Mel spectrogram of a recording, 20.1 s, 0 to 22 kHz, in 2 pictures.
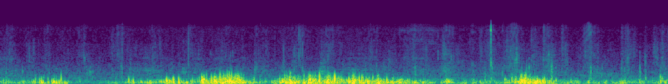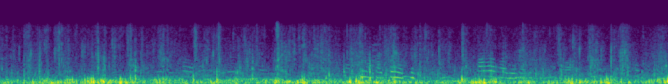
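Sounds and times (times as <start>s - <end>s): footsteps on dirt trail: 0.0s - 20.0s
low microphone rumble: 0.0s - 20.0s.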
